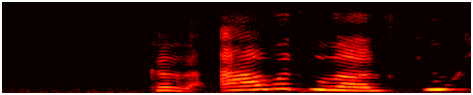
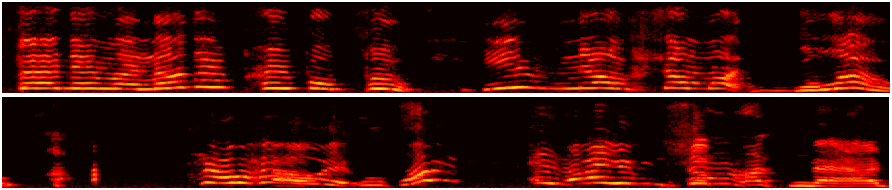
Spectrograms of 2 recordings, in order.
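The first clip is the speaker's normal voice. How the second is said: mock whining; 9 semitones higher than usual. Frustrated over pet's colour.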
